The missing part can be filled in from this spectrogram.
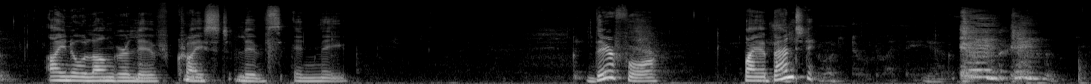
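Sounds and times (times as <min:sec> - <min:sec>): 
speech: 0:00.5 - 0:03.6, 0:05.9 - 0:06.7, 0:07.4 - 0:08.4, 0:09.2 - 0:10.4
person coughing in a room: 0:09.6 - 0:10.7.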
